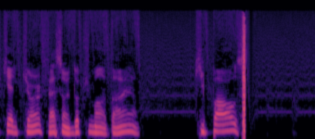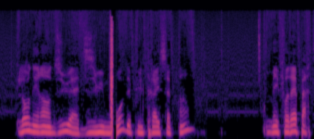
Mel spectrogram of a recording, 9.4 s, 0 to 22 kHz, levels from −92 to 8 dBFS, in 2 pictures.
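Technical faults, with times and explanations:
Throughout: converter idle tones. An undithered delta-sigma converter settles into repeating bit patterns on low-level input, leaving a whistle around 700 Hz, about 21 dB below the speech, heard in pauses. Unlike hum, its pitch is not tied to the mains frequency.
3.57–3.82 s and 6.34–6.48 s: wireless microphone squelch dropout. The FM radio signal fades, hiss rises, then the receiver's squelch mutes for about 146 ms and 65 ms, with speech returning on "depuis le" after the second. Unlike a digital packet gap, the hiss swells before each silence.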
